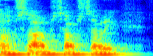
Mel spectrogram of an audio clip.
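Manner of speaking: put-on nervous, apologetic tone. Retelling apologizing during a driving test: imitating own nervous apology. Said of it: "I kept getting nervous".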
